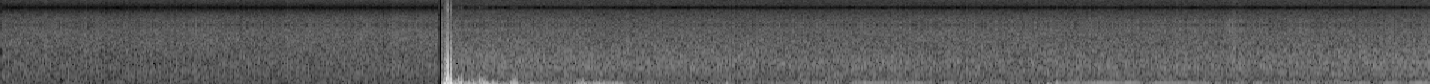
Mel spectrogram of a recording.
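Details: A steady low background hiss is broken by one sharp knock with a few dull thumps after it, then a faint low hum, with no animal voice.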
